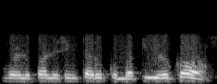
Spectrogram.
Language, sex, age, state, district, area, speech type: Manipuri, male, 45-60, Manipur, Churachandpur, urban, conversation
